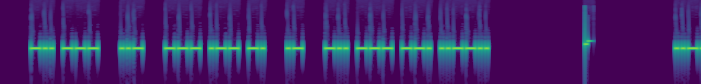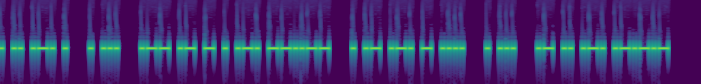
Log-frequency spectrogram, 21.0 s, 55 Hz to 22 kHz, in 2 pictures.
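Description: Morse code practice tones at a brisk 25 words per minute, sending practice sentences: a single steady mid-pitched beep keyed into quick dots and dashes, with a pause and one brief click between two long runs.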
